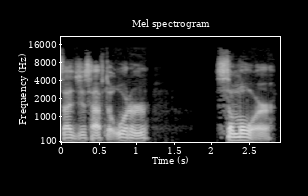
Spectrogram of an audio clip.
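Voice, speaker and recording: Speaking at a fairly slow pace, a man uses a medium pitch and monotone, flat intonation. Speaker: vlogger. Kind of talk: personal video update. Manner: halting, many fillers.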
